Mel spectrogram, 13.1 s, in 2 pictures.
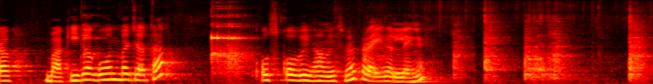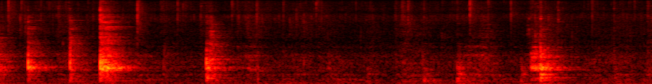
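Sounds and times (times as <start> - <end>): gum sizzling in a wok: 2.7 - 13.0
metal spoon scraping a pan: 4.5 - 7.9, 8.5 - 13.0.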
